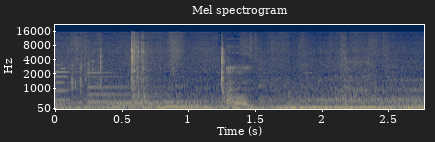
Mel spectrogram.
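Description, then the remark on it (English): A car's engine rumbles steadily, a low continuous drone with a brief rising-and-falling squeal partway through and faint murmuring voices in the background. “There's another car.”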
